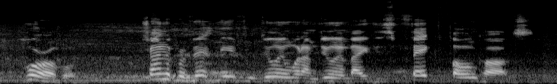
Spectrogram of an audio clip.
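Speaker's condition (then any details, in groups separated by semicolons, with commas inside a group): No condition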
